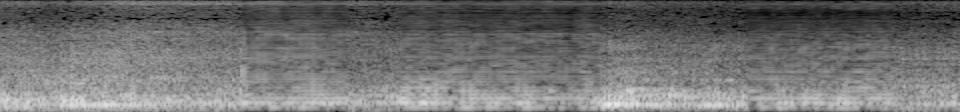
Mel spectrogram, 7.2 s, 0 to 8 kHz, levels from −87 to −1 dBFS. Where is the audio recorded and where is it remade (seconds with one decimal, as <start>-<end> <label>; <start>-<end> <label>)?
0.0-1.8 recorded; 1.8-2.6 remade; 2.6-3.0 recorded; 3.0-4.5 remade; 4.5-5.6 recorded; 5.6-6.7 remade; 6.7-7.2 recorded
